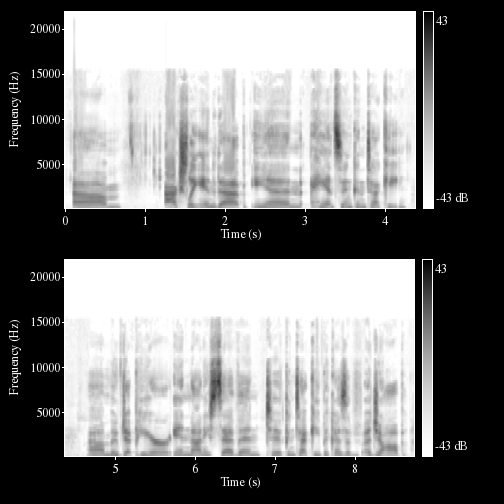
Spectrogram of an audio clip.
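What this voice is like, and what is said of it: Southern American accent. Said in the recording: “I knew you had a Southern accent.”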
